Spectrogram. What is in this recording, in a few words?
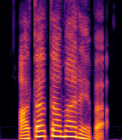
female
